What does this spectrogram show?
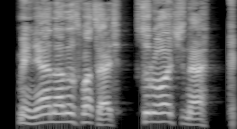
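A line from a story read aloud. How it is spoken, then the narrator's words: Shouting from doorway. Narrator (Russian): крикнул мэр с порога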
